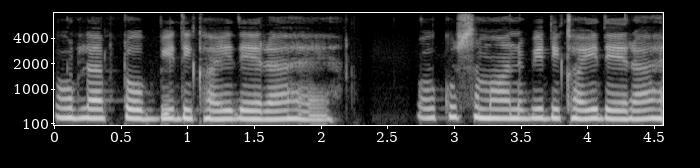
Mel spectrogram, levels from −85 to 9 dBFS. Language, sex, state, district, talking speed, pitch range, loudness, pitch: Hindi, female, Uttar Pradesh, Saharanpur, 195 wpm, 225-240 Hz, -14 LUFS, 235 Hz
